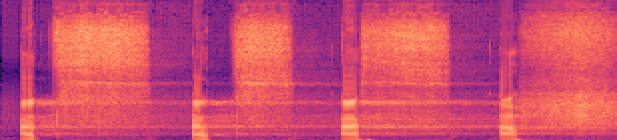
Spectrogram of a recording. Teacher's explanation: Huruf hamas itu berdesis keluar napas.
